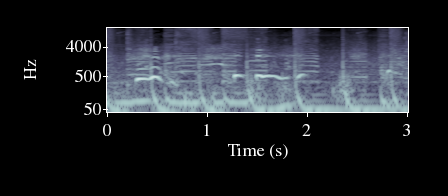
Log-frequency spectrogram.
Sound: giggle

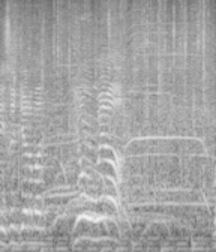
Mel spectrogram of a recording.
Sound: audience cheering and applauding

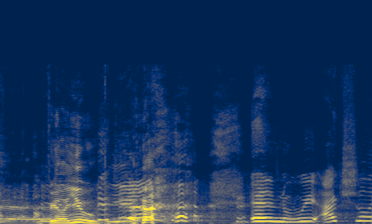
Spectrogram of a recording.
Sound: laughing

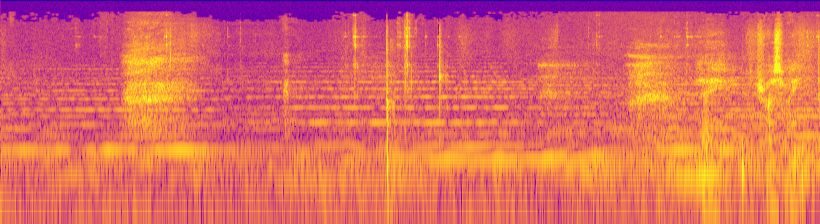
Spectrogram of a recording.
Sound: sighs

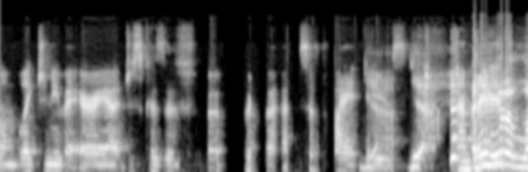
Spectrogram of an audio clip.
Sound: audio cutting out

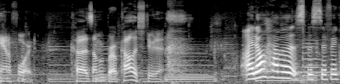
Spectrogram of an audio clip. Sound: chuckles

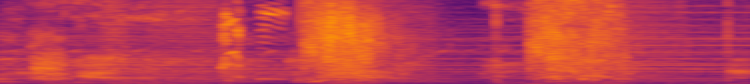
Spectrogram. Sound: squeaking

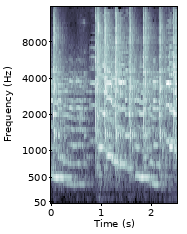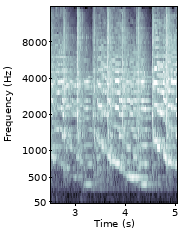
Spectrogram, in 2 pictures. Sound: metronome ticking

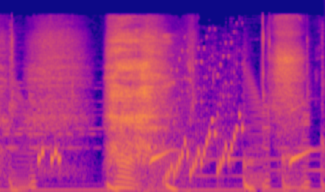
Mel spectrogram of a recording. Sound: sigh

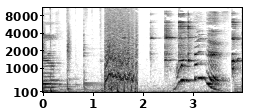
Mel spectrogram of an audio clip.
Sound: record scratch

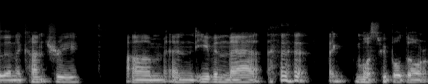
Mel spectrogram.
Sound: chuckles

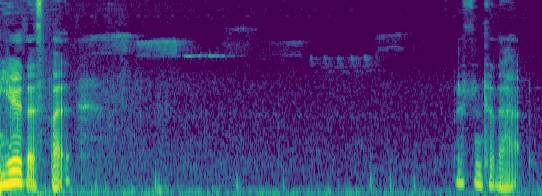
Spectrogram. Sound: birds chirpping

